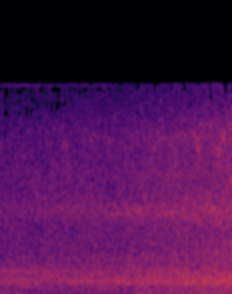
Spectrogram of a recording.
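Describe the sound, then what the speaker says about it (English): A car passes by with a steady, broad roar of road and engine noise that fills the whole short stretch at an even, fairly loud level, with no voices. "Car!"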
